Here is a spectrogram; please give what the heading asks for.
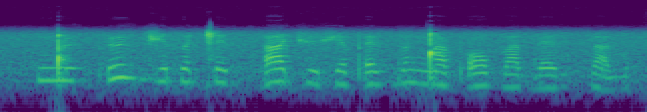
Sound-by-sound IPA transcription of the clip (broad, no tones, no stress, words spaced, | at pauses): ŋ͡ǃʉzpʼøz d͡ʒefɛǁezt͡sʼa t͡ʃøʃɛpʼɛzdə ŋ͡ǃapʼɔba dɛzt͡saz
